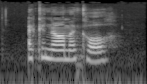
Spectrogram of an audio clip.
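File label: "economical", US English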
